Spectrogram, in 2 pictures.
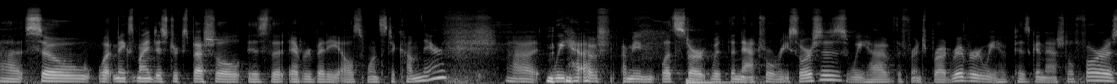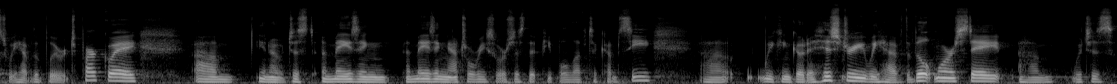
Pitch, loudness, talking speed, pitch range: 125 Hz, -28 LUFS, 190 wpm, 115-145 Hz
